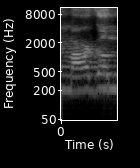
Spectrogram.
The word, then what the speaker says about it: Margaux: And, uh, you know, I'm on there, Margaux Miller.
